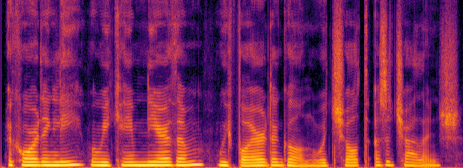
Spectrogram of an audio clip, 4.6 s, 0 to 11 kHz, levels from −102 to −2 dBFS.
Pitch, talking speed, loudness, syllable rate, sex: 210 Hz, 195 wpm, -14 LUFS, 5.0 syllables/s, female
